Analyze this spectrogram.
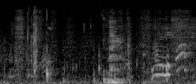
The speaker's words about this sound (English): This is the sound of 11 puppies. They're just 6 days old, and they're rushing, as much as puppies of that age can rush, to feed from their mum,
